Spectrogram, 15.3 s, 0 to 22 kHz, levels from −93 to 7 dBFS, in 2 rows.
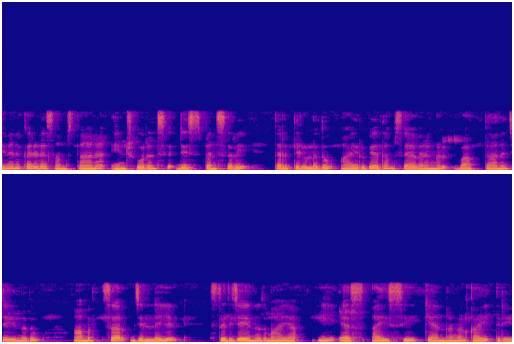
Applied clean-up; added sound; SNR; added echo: none; none; none; none.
